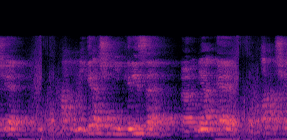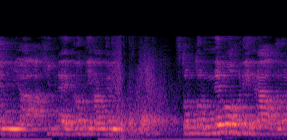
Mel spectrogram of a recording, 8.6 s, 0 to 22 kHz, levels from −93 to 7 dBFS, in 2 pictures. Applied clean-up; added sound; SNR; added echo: neural separator model SepFormer DNS4.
